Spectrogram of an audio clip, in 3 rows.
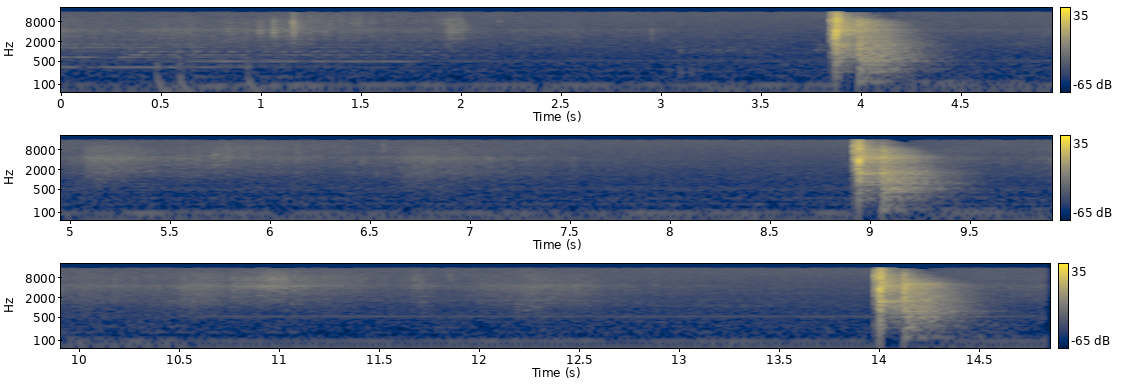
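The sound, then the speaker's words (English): Three arrows shot from a Hoyt Ventum 30 bow, each a sharp crack with a short decaying tail, about five seconds apart with quiet between. “I hope you had as much fun as I did shooting the new Ventum 30 from Hoyt. This bow was a great shooting bow.”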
